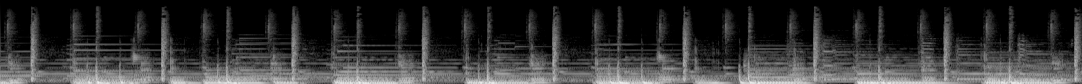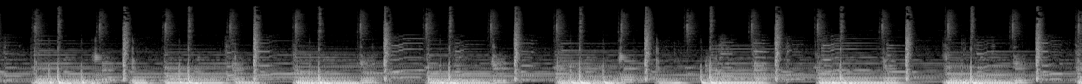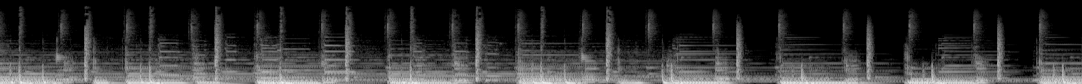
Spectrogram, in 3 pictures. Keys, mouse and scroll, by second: 4.5-5.0 scroll down 1, 7.0 scroll up 1, 7.2 ctrl+g, 8.5 click, 9.8 shift+click, 11.9-12.3 scroll down 1, 12.3-15.0 middle drag, 15.0 ctrl+shift+d, 16.3-16.7 scroll up 1, 17.6 click, 18.7 scroll down 1, 20.6 click, 22.4 ctrl+t, 24.5 click, 25.4 typing, 27.5 typing, 30.2 click, 30.2 click.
